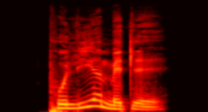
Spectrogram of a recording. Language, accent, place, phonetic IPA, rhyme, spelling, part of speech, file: German, Germany, Berlin, [poˈliːɐ̯ˌmɪtl̩], -iːɐ̯mɪtl̩, Poliermittel, noun, De-Poliermittel.ogg
- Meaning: polish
